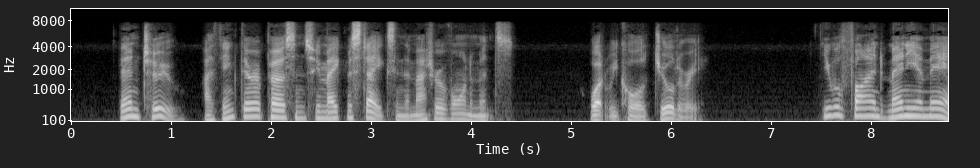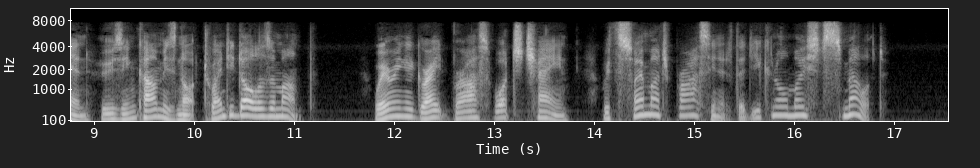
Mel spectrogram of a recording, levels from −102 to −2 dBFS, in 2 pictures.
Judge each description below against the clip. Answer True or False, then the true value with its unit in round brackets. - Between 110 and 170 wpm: False (180 wpm)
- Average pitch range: False (8.9 semitones)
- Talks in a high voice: False (150 Hz)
